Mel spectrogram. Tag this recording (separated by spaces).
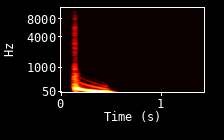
bass bd drum kick synth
